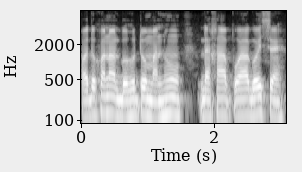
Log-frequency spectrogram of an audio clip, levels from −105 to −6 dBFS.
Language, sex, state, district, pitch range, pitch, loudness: Assamese, male, Assam, Sonitpur, 110-120 Hz, 115 Hz, -13 LUFS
